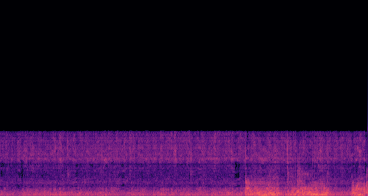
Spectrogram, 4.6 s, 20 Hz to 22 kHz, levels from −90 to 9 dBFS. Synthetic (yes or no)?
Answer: yes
